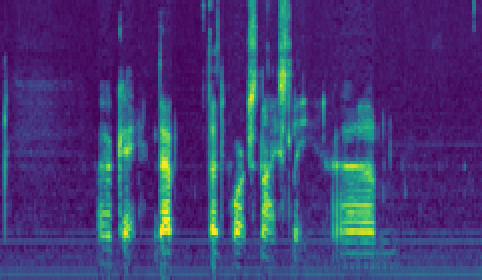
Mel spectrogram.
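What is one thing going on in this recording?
A young man speaks casually into a close microphone.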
